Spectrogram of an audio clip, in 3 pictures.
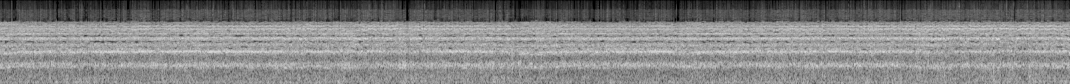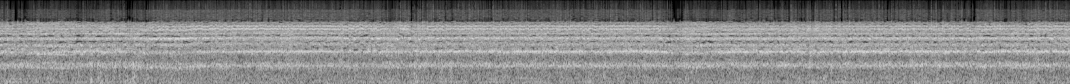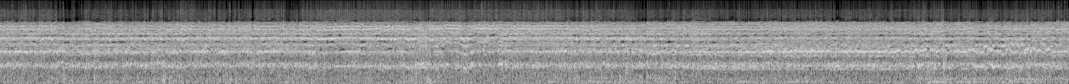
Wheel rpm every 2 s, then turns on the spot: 230, 230, 230, 230, 230, 220, 230, 230, 230, 230, 230, 230, 220, 230, 210, 210.
none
